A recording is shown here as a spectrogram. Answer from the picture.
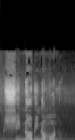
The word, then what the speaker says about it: shinobi no mono: El kanji, palabra escrita en japonés, apropiado, se pronuncia como shinobi no mono o shinobi para cortar.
